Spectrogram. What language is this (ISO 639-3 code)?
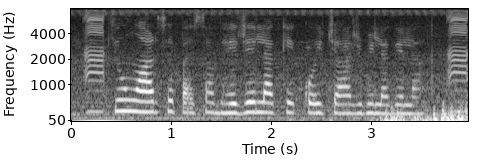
bho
